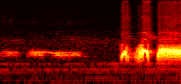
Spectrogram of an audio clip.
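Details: Spotted dove cooing, used to train decoy birds and rouse males: soft faint coos first, then after a pause two short hoarse notes and a loud sustained coo cut off at the end, in quiet surroundings.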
